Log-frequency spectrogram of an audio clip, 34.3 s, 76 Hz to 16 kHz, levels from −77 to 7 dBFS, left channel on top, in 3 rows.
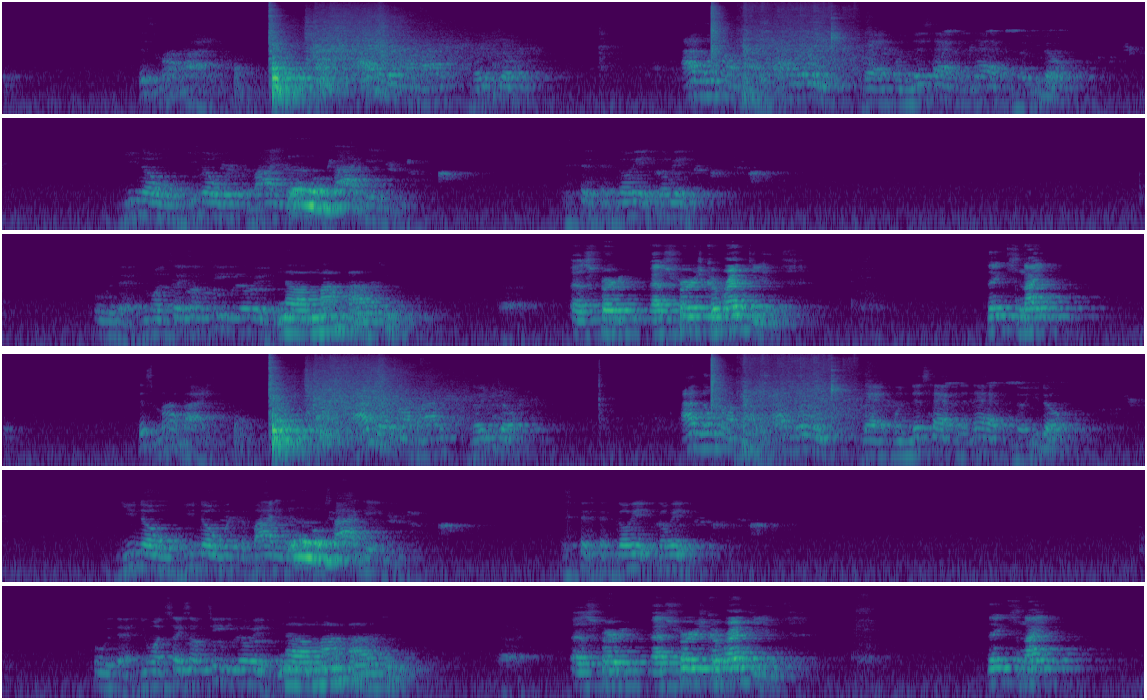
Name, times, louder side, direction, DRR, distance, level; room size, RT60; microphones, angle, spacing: voice 1, 1.4-2.2 3.5-5.2 6.8-8.3 8.6-10.6 12.6-15.5 17.0-18.3 23.8-25.6 27.8-28.1 31.4-31.6, right 3 dB, 60° right, 3 dB, 0.4 m, -39 dB
Splash splatter, 2.1-5.3 7.1-9.0, left 1 dB, 5° right, 0.4 m, -33 dB
voice 2, 14.3-14.8 15.8-15.9 18.9-19.0 25.6-26.8, equal, 45° left, -1 dB, 0.6 m, -31 dB
voice 3, 28.5-29.1 29.3-30.8 32.7-33.3, left 1 dB, 85° left, 1 dB, 0.6 m, -30 dB
2.2 x 2.0 x 3.5 m, 1.0 s
head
